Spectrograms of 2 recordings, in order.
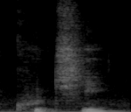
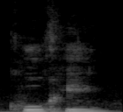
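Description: First: "Kuchi" softened to /kui/, very quiet; quiet second guess at "Kuchi"; alternative pronunciation. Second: "Kuchi" with a ch sound, /kuxi/; softly trying "Kuchi" with ch; pronunciation try. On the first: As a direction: try "Kuchi" without the ch, barely voiced. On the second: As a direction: test "Kuchi" as ku-chi with a throaty ch. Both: Shown as a demonstration. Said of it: "Sagt man Kuchi oder Kuchi?".

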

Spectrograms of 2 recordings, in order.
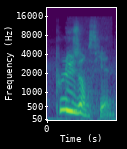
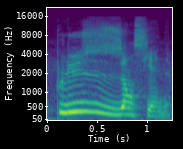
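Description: First: "plus ancienne" run together as pluzancienne; teacher models "plus ancienne" smoothly joined, no stretching; natural Z liaison. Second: "plus ancienne" as plu-zzz-ancienne, Z held; teacher exaggerates the Z joining "plus ancienne"; drawn-out Z liaison. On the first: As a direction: link "plus" to "ancienne" with a short Z. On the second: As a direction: stretch the buzzing link from "plus" to "ancienne". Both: Shown as a demonstration. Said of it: "je fais la liaison".

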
